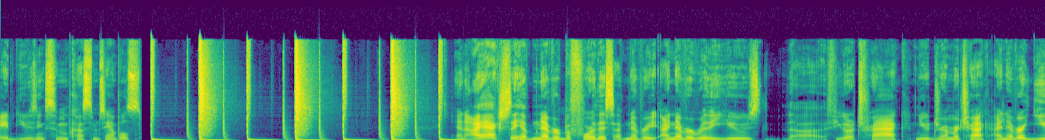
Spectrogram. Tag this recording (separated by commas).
Percussion, Drum kit, Bass drum, Drum, Snare drum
